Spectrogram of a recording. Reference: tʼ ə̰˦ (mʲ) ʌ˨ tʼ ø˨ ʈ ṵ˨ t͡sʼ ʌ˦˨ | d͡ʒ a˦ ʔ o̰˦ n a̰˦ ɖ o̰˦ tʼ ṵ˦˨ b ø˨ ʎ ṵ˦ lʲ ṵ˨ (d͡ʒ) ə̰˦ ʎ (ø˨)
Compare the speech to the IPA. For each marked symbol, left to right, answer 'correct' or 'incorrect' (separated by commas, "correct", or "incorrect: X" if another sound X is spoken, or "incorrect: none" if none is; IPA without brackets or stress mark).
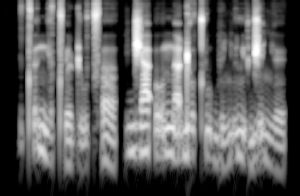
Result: correct, correct, correct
